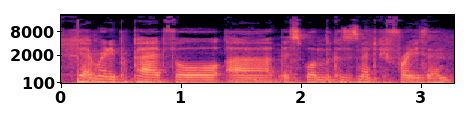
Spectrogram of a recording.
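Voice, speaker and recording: A woman with a British accent speaks at a very deep, low pitch with fairly even intonation. Audible room echo and noticeable background noise are present. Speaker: travel vlogger. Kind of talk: casual travel vlog.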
